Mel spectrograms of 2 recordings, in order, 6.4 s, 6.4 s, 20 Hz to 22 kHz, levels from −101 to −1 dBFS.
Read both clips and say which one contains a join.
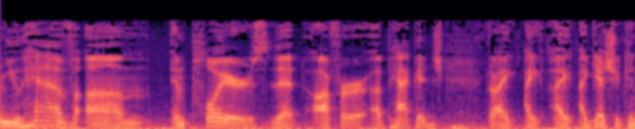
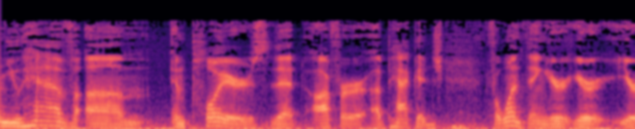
first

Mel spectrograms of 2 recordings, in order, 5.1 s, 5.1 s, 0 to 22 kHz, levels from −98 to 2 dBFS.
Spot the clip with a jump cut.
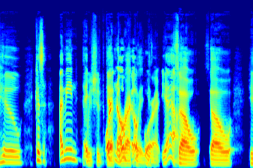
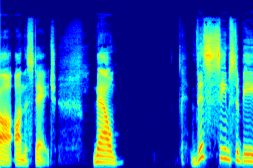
first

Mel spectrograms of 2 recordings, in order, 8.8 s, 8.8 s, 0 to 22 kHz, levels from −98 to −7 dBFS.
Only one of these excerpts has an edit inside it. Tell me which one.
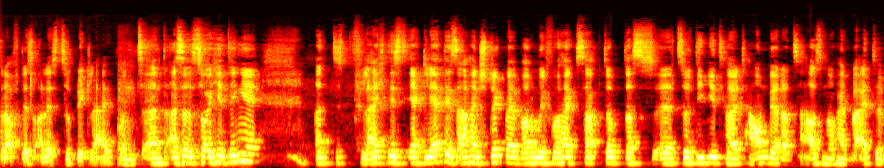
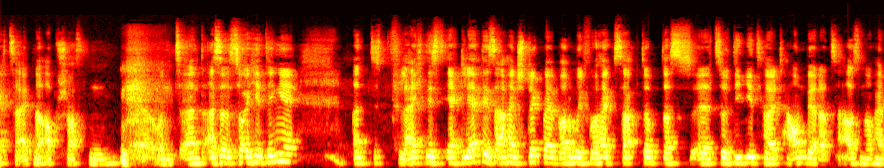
first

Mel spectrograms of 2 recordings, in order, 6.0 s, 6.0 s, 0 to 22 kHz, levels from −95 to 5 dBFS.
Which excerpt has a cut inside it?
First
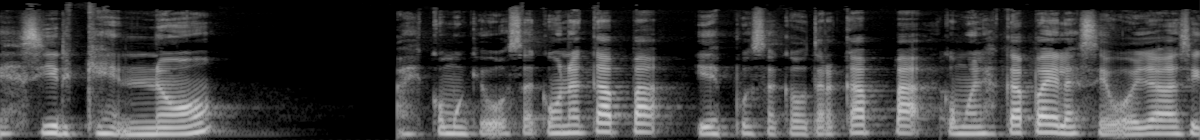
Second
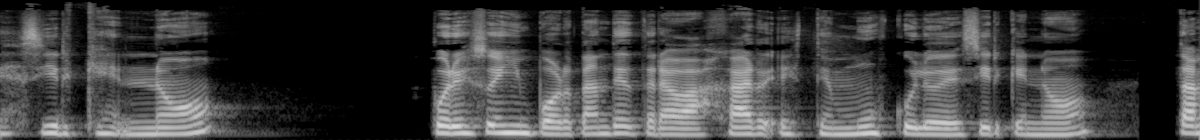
first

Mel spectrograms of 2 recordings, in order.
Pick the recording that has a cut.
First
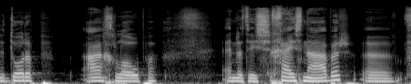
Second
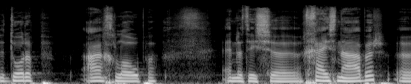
first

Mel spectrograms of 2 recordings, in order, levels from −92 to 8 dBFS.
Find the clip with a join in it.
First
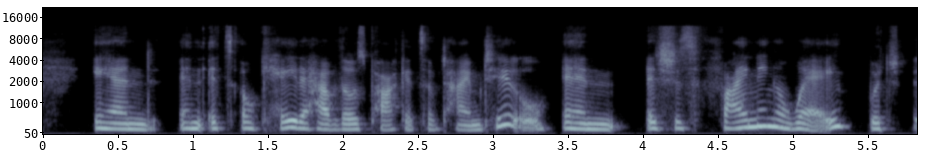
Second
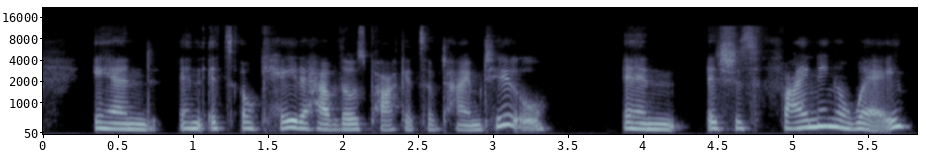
first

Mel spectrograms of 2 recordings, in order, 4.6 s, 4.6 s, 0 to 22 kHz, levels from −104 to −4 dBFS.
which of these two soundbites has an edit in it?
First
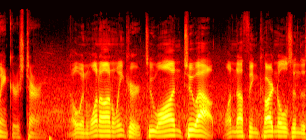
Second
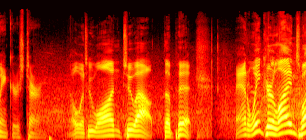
second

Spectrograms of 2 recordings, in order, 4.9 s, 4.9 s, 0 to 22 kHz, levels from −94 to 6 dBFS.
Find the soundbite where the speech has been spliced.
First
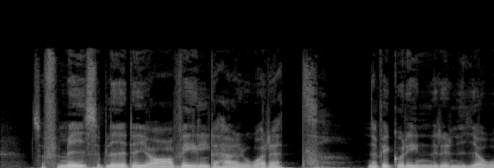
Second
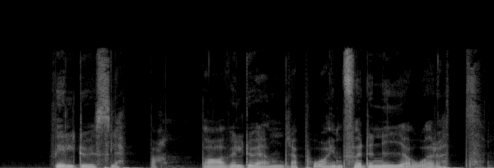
first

